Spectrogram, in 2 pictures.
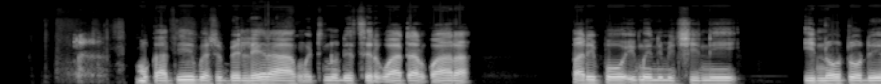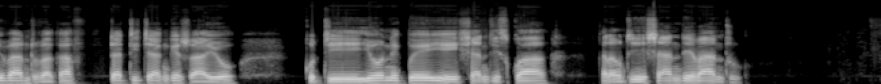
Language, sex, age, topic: Ndau, female, 18-24, health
